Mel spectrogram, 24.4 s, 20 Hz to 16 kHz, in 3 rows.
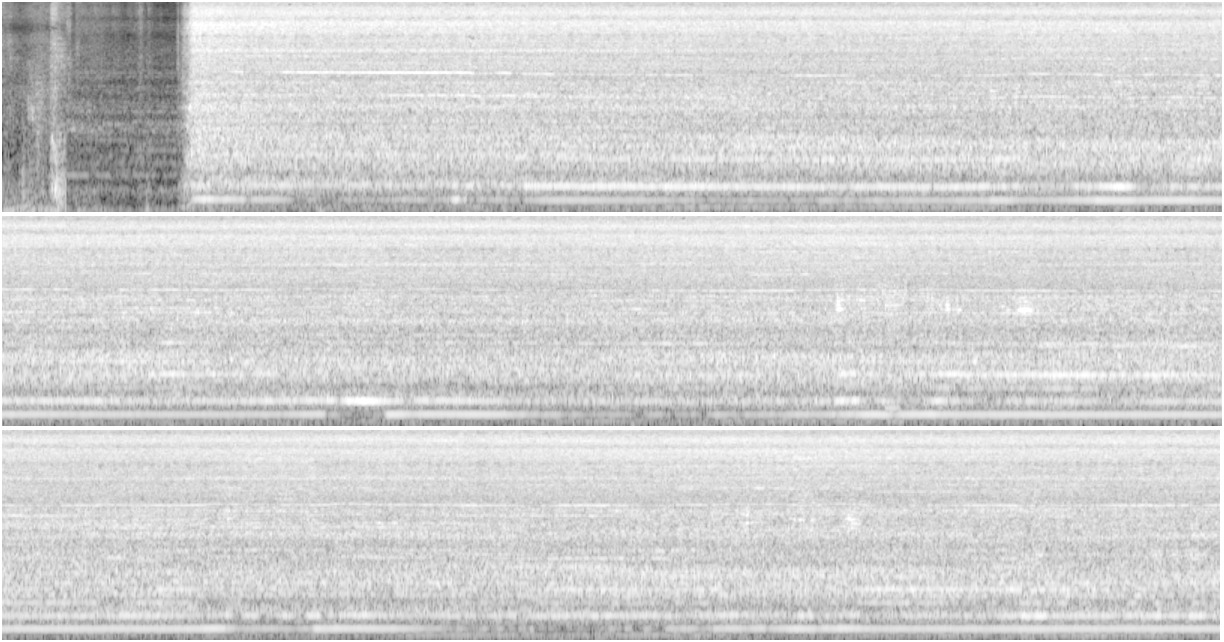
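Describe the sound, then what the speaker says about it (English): A router with a 3/8 inch bit plunges into maple to cut a groove, starting with an abrupt loud motor whine that holds steady and close, with a faint rough cutting noise under the high drone. "now I will slowly plunge it down through the maple and cut my groove"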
